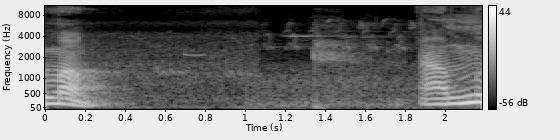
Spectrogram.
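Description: A man's voice trails off, followed by a quiet pause of faint room tone with one small, faint high chirp, then another man's voice begins near the end.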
